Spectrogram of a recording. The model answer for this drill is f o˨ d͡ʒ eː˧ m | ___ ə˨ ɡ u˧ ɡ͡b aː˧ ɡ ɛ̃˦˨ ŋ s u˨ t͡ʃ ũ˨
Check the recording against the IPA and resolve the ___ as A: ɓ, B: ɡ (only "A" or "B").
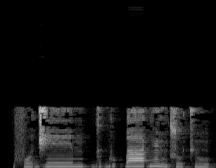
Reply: B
